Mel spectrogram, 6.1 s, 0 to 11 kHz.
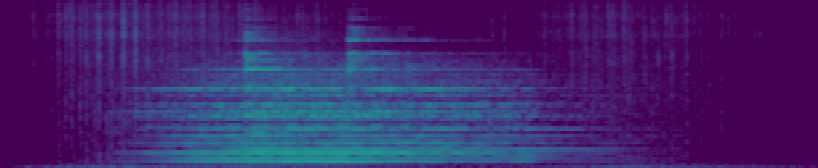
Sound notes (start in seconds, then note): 1.0 opening chiming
